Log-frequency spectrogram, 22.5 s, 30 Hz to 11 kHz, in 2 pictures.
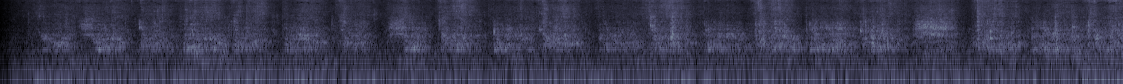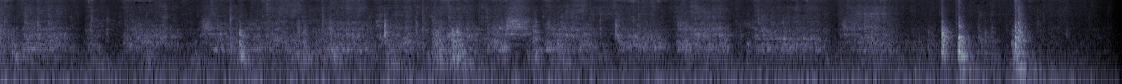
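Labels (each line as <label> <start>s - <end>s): An animal is being milked into a bucket. 0.0s - 20.5s
The bucket is being moved. 20.5s - 22.5s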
